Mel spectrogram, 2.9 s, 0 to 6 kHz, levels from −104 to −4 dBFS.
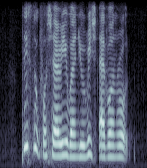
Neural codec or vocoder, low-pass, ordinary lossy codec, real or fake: codec, 44.1 kHz, 7.8 kbps, Pupu-Codec; 5.4 kHz; Opus, 32 kbps; fake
